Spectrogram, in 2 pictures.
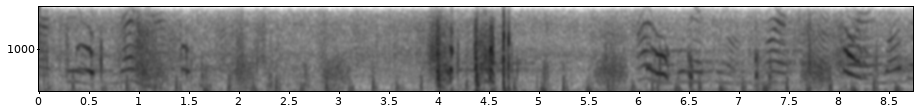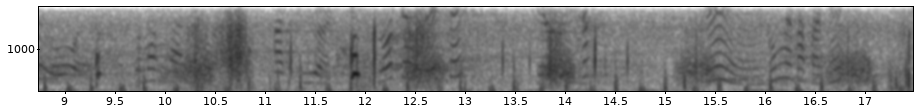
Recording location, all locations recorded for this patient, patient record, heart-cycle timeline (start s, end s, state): tricuspid valve (TV)
aortic valve (AV)+pulmonary valve (PV)+tricuspid valve (TV)+mitral valve (MV)
#Age: Child
#Sex: Male
#Height: 90.0 cm
#Weight: 14.6 kg
#Pregnancy status: False
#Murmur: Unknown
#Murmur locations: nan
#Most audible location: nan
#Systolic murmur timing: nan
#Systolic murmur shape: nan
#Systolic murmur grading: nan
#Systolic murmur pitch: nan
#Systolic murmur quality: nan
#Diastolic murmur timing: nan
#Diastolic murmur shape: nan
#Diastolic murmur grading: nan
#Diastolic murmur pitch: nan
#Diastolic murmur quality: nan
#Outcome: Abnormal
#Campaign: 2015 screening campaign
0.00	6.32	unannotated
6.32	6.49	S1
6.49	6.57	systole
6.57	6.68	S2
6.68	6.79	diastole
6.79	6.88	S1
6.88	7.01	systole
7.01	7.10	S2
7.10	7.22	diastole
7.22	7.32	S1
7.32	7.45	systole
7.45	7.52	S2
7.52	7.66	diastole
7.66	7.75	S1
7.75	7.88	systole
7.88	7.94	S2
7.94	8.09	diastole
8.09	8.19	S1
8.19	8.30	systole
8.30	8.39	S2
8.39	8.54	diastole
8.54	8.64	S1
8.64	8.74	systole
8.74	8.85	S2
8.85	9.00	diastole
9.00	9.10	S1
9.10	9.21	systole
9.21	9.32	S2
9.32	9.51	diastole
9.51	9.62	S1
9.62	9.75	systole
9.75	9.85	S2
9.85	10.06	diastole
10.06	10.16	S1
10.16	10.28	systole
10.28	10.39	S2
10.39	10.56	diastole
10.56	10.69	S1
10.69	10.80	systole
10.80	10.88	S2
10.88	11.07	diastole
11.07	17.49	unannotated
